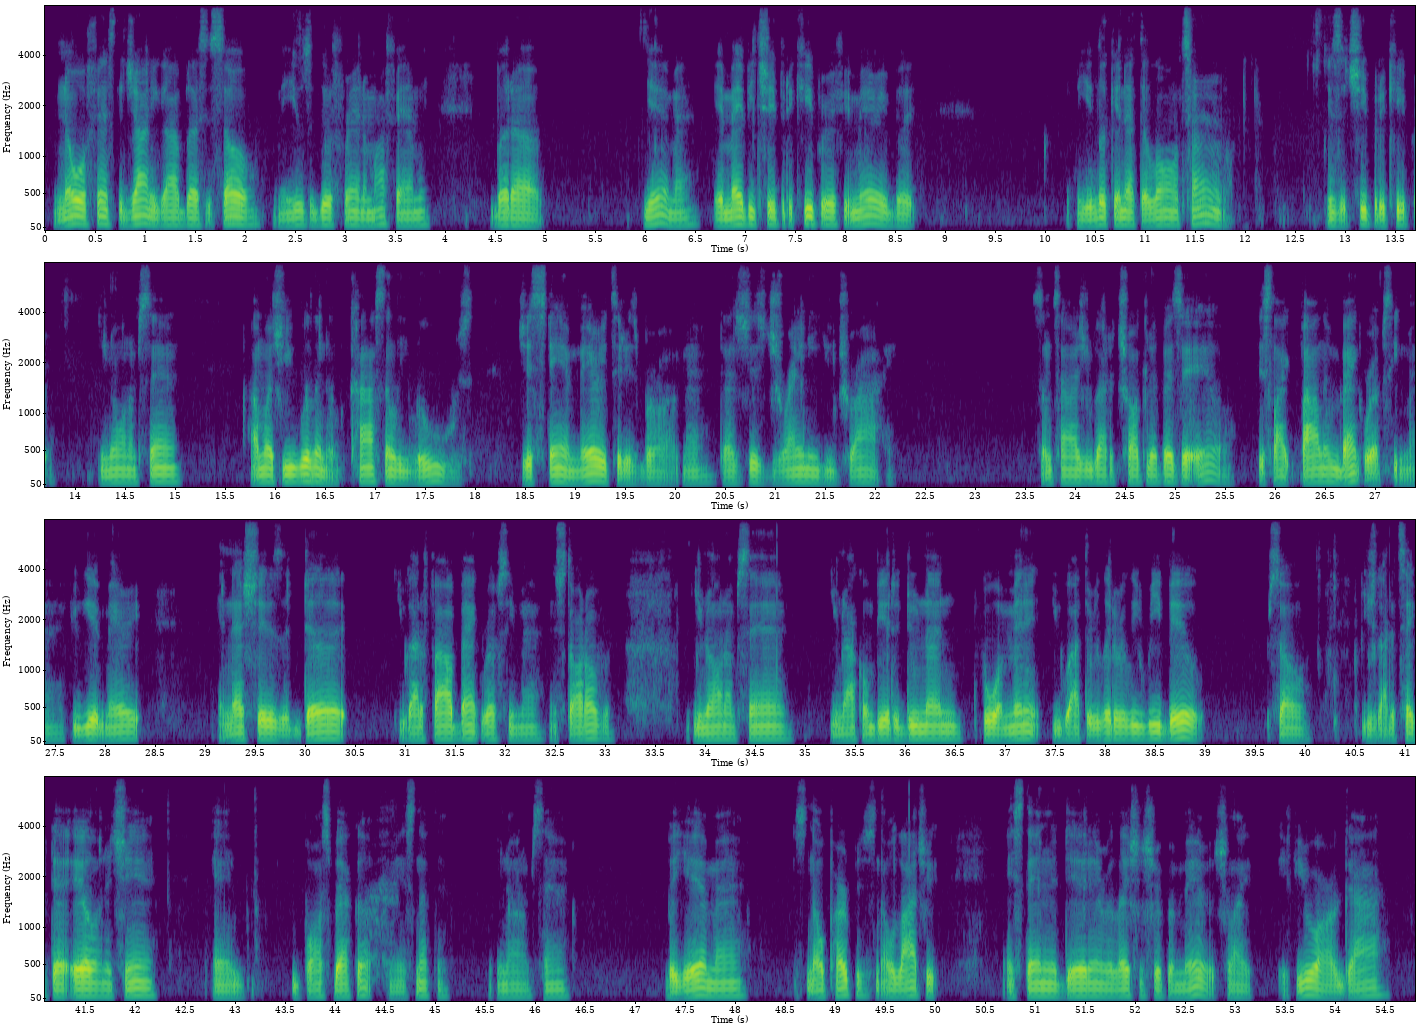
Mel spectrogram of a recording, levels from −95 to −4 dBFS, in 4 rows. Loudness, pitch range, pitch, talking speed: -25 LUFS, 80-90 Hz, 85 Hz, 185 wpm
